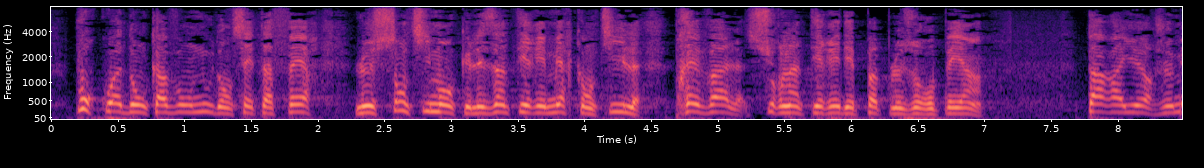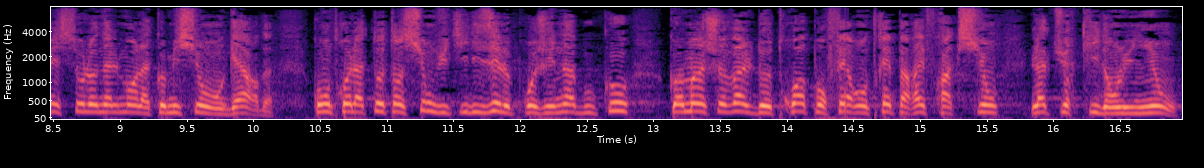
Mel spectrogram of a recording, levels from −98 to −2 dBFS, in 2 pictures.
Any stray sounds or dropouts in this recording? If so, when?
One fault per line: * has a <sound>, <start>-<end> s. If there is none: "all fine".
all fine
